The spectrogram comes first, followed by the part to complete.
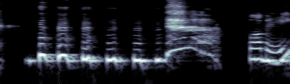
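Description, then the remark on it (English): Heavy, rhythmic breathing in quick voiced pulses, about five short huffs followed by a longer rasping breath, then a brief pause and another breathy exhale. It is loud and has no talk over it. “everyone can probably hear he's breathing.”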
